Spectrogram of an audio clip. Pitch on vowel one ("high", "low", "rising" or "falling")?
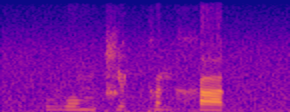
low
